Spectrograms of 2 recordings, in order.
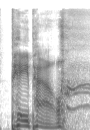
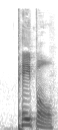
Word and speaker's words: papal: Also, it is pronounced PayPal. Papal. – Papal. – Papal. P-A-P-A-L. I'm going to call it PayPal.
